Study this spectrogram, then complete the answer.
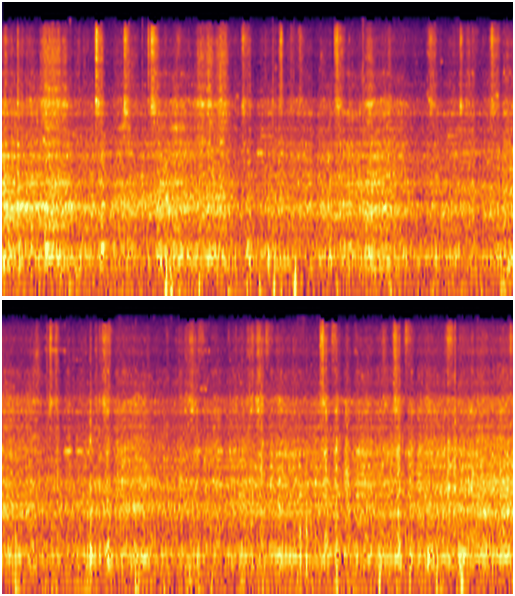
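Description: A heavy truck engine rumbles as the truck drives slowly.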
